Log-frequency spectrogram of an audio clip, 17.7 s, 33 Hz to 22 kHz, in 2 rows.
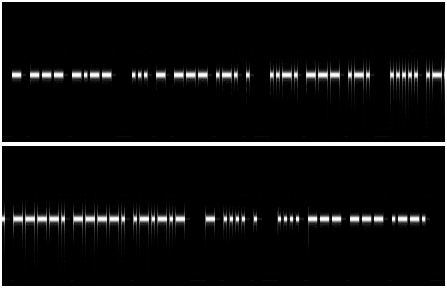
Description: Morse code, heard as a keyed tone, about 20 wpm, 750 Hz. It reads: TOY STORE FOR 5R99. THE HOOP
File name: cwa / W1AW-Level3 / 20WPM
